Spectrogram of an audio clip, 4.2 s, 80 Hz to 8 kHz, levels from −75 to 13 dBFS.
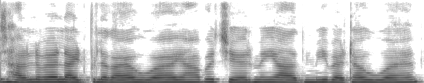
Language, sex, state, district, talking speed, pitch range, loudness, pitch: Hindi, female, Jharkhand, Deoghar, 225 wpm, 210-220 Hz, -14 LUFS, 215 Hz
